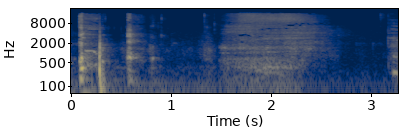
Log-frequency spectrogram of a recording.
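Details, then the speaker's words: Harsh coughs then a long, noisy exhalation from an adult with bronchitis after about 5 days of illness (likely influenza A first), on antibiotics, waking at night unable to breathe; cough (bronchitis). "But so essentially, I have bronchitis, and so it's so cold. So I've been sleeping upstairs because I kept waking up and not being able to breathe, and I need my mommy to sleep with me."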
